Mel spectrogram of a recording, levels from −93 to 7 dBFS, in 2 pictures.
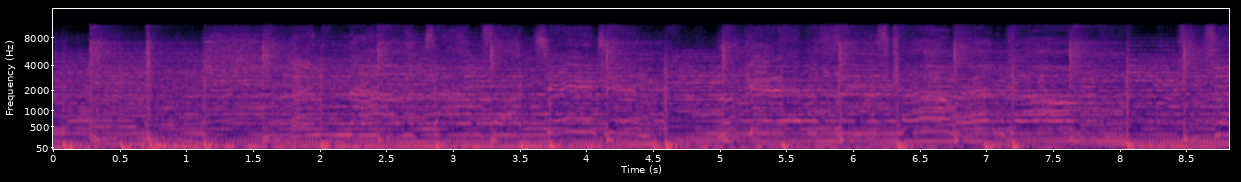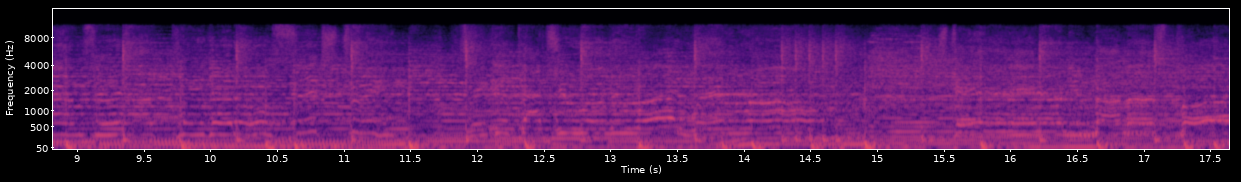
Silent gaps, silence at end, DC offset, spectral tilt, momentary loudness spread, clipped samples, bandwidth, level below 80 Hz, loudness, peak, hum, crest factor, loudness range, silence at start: none; 0 s; under 0.1%; -3 dB/octave; 2 LU; under 0.1%; 11.5 kHz; -46 dBFS; -37 LUFS; -20 dBFS; none; 18 dB; 1 LU; 0 s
